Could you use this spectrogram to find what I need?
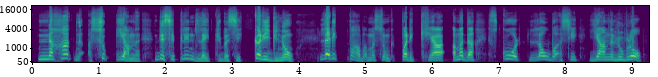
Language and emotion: Manipuri, angry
